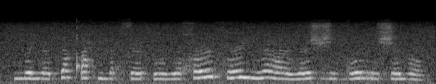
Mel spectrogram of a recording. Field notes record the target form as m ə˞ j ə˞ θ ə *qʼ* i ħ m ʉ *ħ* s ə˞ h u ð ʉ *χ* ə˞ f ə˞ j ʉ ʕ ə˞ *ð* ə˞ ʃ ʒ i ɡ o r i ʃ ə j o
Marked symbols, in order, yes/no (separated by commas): yes, yes, yes, yes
